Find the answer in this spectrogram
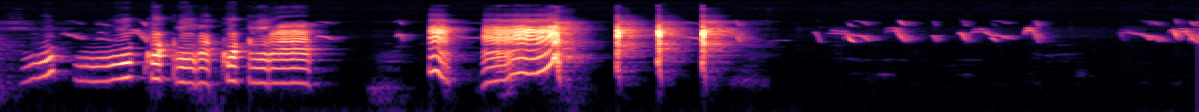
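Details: Pet parrot talking, said to say "sita-ram", "jay shree ram" and "mummy papa": a burst of harsh, voice-like harmonic syllables in quick runs, then two loud clipped words, followed by faint high chirps and ticks in a quiet room.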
